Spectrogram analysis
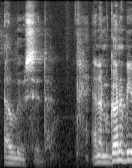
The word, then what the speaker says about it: Elucid: I know his name is pronounced Elucid, and I'm going to be reviewing his album I Told Bessie.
